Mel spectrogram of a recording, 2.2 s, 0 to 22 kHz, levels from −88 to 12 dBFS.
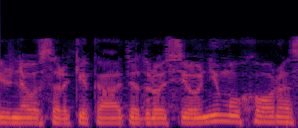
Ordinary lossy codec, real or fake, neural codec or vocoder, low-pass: AAC, 24 kbps; fake; codec, 16 kHz, 4 kbps, X-Codec, WavLM features, trained on Multilingual LibriSpeech; 7.2 kHz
